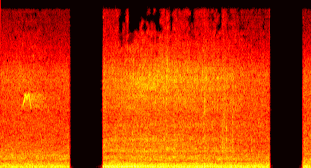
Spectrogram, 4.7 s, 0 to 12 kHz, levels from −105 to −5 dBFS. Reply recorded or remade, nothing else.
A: remade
